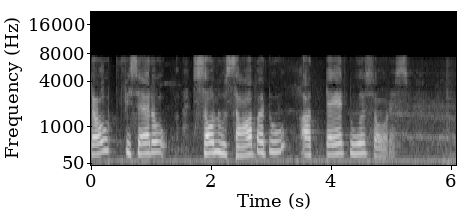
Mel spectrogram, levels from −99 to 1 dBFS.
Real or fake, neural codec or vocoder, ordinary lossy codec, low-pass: fake; codec, 16 kHz in and 24 kHz out, 2.2 kbps, FireRedTTS-2 codec; none; 7.2 kHz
